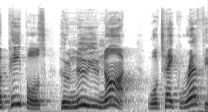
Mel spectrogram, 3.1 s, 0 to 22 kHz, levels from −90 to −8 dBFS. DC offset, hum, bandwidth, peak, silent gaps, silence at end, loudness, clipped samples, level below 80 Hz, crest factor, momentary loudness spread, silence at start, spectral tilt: under 0.1%; none; 16 kHz; -6 dBFS; none; 0 s; -24 LUFS; under 0.1%; -56 dBFS; 18 dB; 9 LU; 0 s; -4.5 dB/octave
